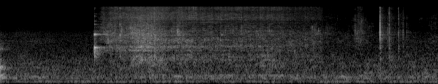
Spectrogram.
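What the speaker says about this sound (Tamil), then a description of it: "தண்ணி ஊற்றி ரெண்டு மூணு தான் நல்லா அலசிடுங்க" Water pours into a bowl and swishes as lentils are rinsed, starting abruptly after a clunk, with a few clinks near the end.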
